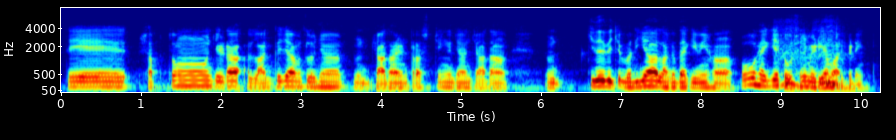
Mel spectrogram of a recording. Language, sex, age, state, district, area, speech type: Punjabi, male, 18-30, Punjab, Patiala, rural, spontaneous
